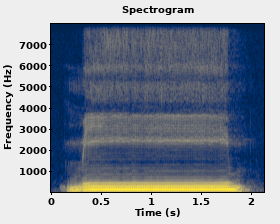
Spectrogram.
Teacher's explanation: মিম হরফটি উচ্চারণের ক্ষেত্রে অবশ্যই বারিক হবে, পাতলা হবে এবং 3 আলিফ টেনে উচ্চারণ করতে হবে।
